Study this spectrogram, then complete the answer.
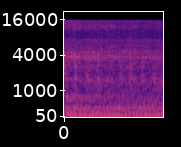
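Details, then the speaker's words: Land Rover Discovery 3 (55 reg) TDV6 diesel after crank work, cold start: steady tapping knock over idle, louder until oil pressure builds; owner suspects a top-end cam follower, unconfirmed. "it is all your pressure-related because if I leave it for a long time the few seconds when you start it up before the all pressure reaches it's a little bit noisier than when the oil pressures fully up"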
